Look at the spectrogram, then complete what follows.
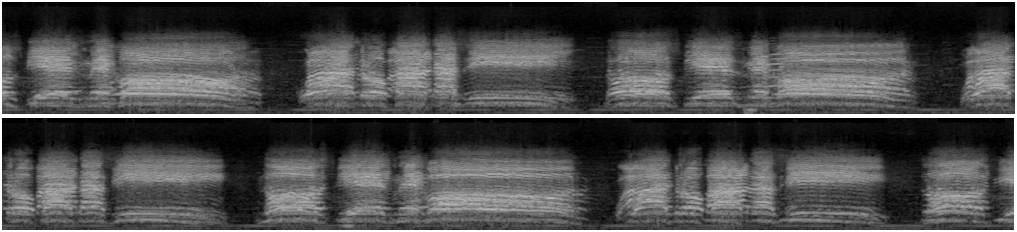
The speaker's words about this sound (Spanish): Pero en ese instante todas las ovejas estallaron en un tremendo balido.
